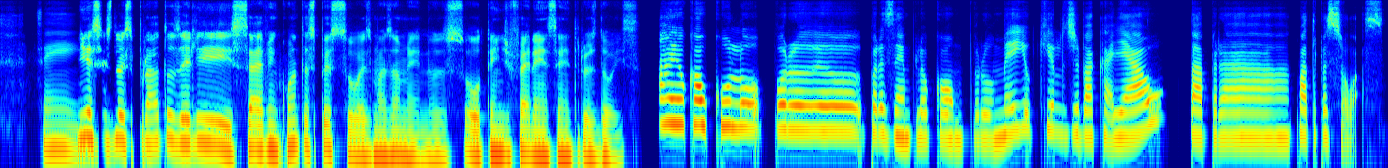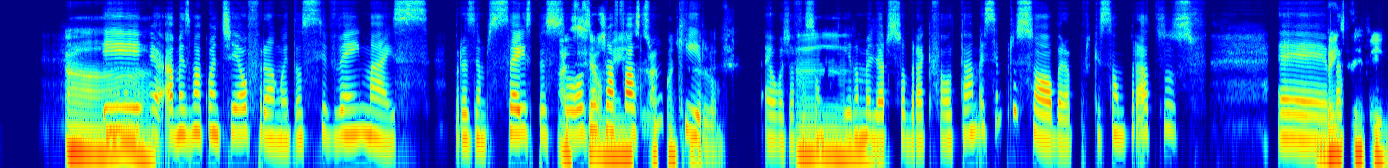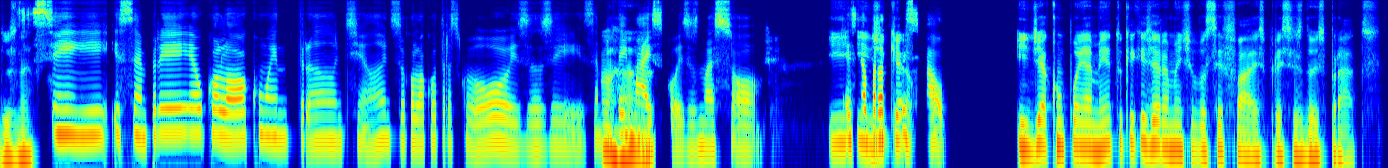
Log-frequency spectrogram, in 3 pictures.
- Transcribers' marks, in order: tapping
- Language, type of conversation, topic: Portuguese, podcast, Qual é um prato que você sempre cozinha bem?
